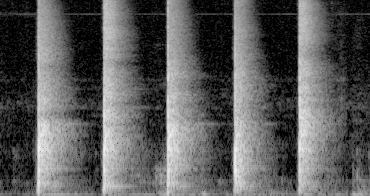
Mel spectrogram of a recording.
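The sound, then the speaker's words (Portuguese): Five slow, evenly spaced handclaps from a single person, each a sharp, bright smack with a quick fade, heard on their own with no talking. “E por tudo isto, por tudo isto e tudo aquilo que tu tens conseguido, o meu mais honesto e sincero aplauso.”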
